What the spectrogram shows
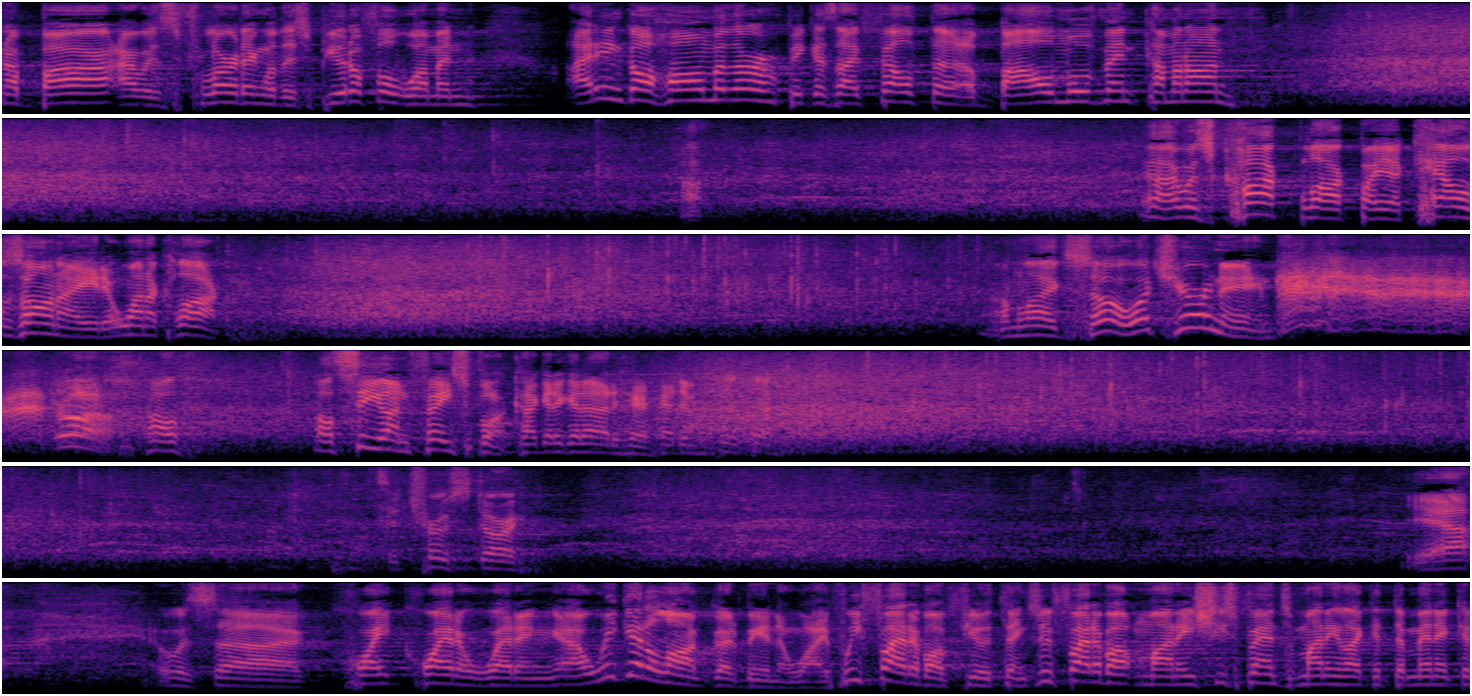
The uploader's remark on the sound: Stand Up - 2008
